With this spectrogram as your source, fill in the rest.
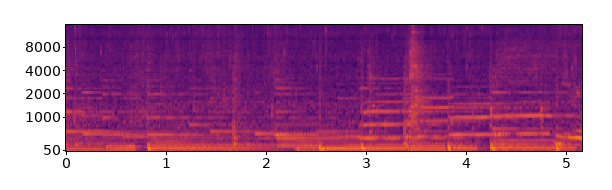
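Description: Meat sizzling in a hot pan, a steady close crackle of frying with occasional sharper pops and stirring clatter.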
